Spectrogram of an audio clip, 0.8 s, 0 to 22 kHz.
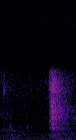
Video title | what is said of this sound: ഇങ്ങനെ ഒരു CAR നിങ്ങൾ കണ്ടിട്ടുണ്ടോ 😍Unboxingnew MJX H12+ monster rc car #unboxing #mjx | മുട്ടുമ്പോൾഉള്ള sound നിങ്ങൾ നോക്കിക്കേ മെറ്റലിന്റെ sound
